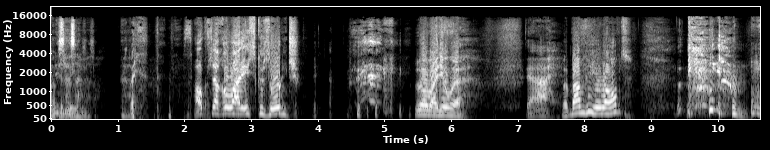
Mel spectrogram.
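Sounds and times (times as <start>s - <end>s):
speech: 0.1s - 6.4s, 7.1s - 8.8s, 9.4s - 10.6s
laughter: 1.0s - 2.4s, 3.8s - 5.8s
harsh raspy coughs: 9.4s - 10.6s.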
